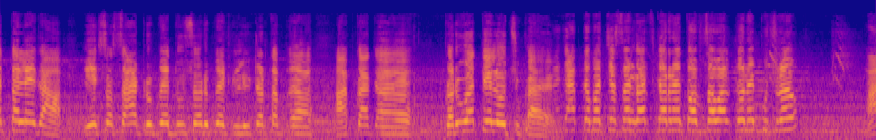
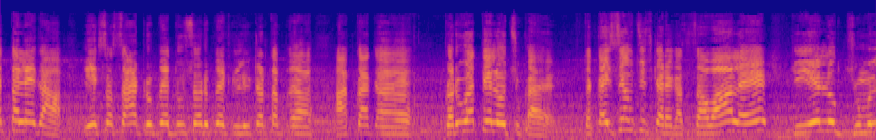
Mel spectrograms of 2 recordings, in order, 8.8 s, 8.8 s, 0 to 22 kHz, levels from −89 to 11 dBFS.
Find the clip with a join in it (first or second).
first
